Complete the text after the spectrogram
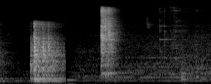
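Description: A metal saw blade clanks as it is lifted out.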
